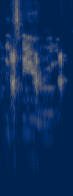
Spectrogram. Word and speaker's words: Katara: Make sure that you listen to Katara. Katara. There I go. Katara. Well, everybody calls me both, and I answer to both, but it's pronounced Katara.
